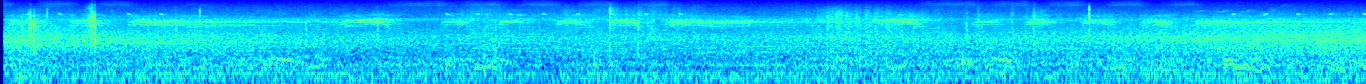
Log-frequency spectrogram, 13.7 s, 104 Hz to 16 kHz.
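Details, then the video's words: A robust cicada sings in a park on 2 September 2023, giving repeated buzzy, pulsing bursts over a steady wash of background noise. "ミンミンゼミ"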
